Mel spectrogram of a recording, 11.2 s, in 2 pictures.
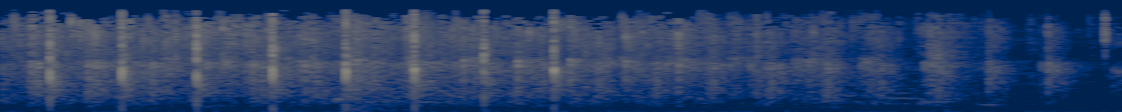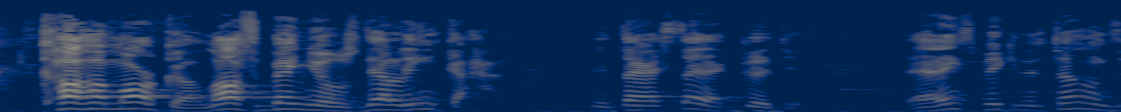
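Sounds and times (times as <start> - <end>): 
audience applause: 0.0 - 5.7
speech: 5.9 - 8.0, 8.6 - 9.6, 10.2 - 11.2.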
